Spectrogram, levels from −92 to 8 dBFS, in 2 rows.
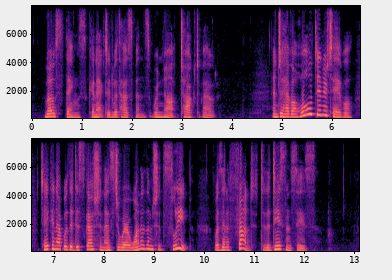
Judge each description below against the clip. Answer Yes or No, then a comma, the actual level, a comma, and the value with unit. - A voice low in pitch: No, high, 190 Hz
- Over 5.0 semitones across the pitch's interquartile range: Yes, wide, 5.5 semitones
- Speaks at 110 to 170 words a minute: Yes, average, 160 wpm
